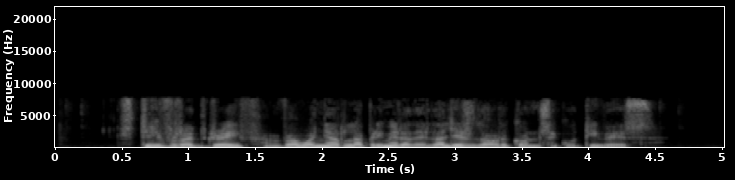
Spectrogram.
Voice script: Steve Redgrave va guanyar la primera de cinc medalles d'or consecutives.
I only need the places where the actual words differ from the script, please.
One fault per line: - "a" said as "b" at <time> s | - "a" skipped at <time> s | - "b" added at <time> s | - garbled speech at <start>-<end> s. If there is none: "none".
- "cinc" skipped at 2.8 s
